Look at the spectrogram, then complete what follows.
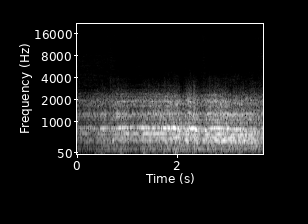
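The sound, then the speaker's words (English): A train sound effect for the NBC radio program The Railroad Hour, presented by the Association of American Railroads: a loud, sustained multi-tone whistle blast holding steady for several seconds with a slight swell in the middle, no voices present. “And from Hollywood, here comes the star-studded show train.”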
